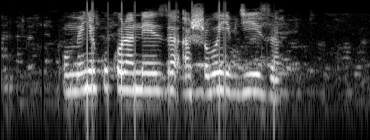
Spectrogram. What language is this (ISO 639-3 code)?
kin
